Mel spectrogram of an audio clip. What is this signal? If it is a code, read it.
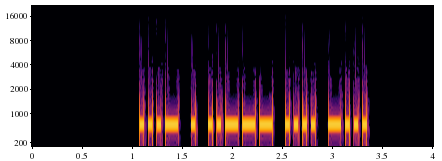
Morse code, heard as a keyed tone, about 28 wpm, 700 Hz. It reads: VE2HB
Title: Call Signs - 28wpm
